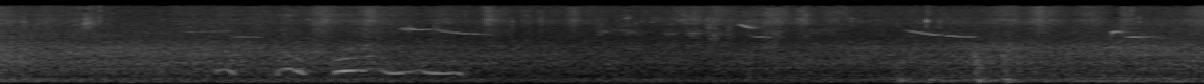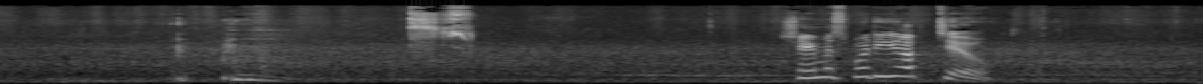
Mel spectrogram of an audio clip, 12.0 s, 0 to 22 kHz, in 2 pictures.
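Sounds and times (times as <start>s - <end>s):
birds chirping: 0.4s - 10.9s
low wavering bird call: 1.0s - 2.5s.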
